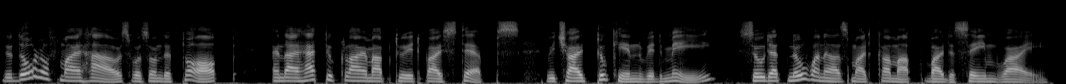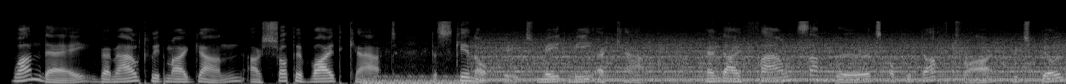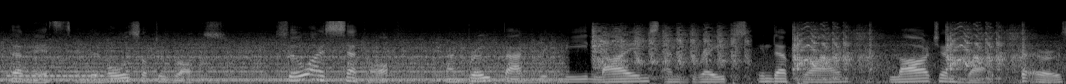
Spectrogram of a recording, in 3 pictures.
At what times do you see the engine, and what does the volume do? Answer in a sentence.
You can hear the engine from 14.2 to 31.9 s, at a steady volume.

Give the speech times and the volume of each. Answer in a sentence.
The speech can be heard from 0.0 to 31.9 s, at a steady volume.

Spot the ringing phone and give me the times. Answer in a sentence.
The ringing phone can be heard from 21.4 to 22.2 s.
